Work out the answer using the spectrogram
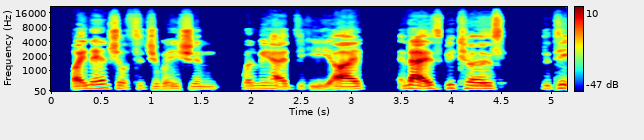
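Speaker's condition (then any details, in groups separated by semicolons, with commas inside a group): Spastic quadriplegia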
